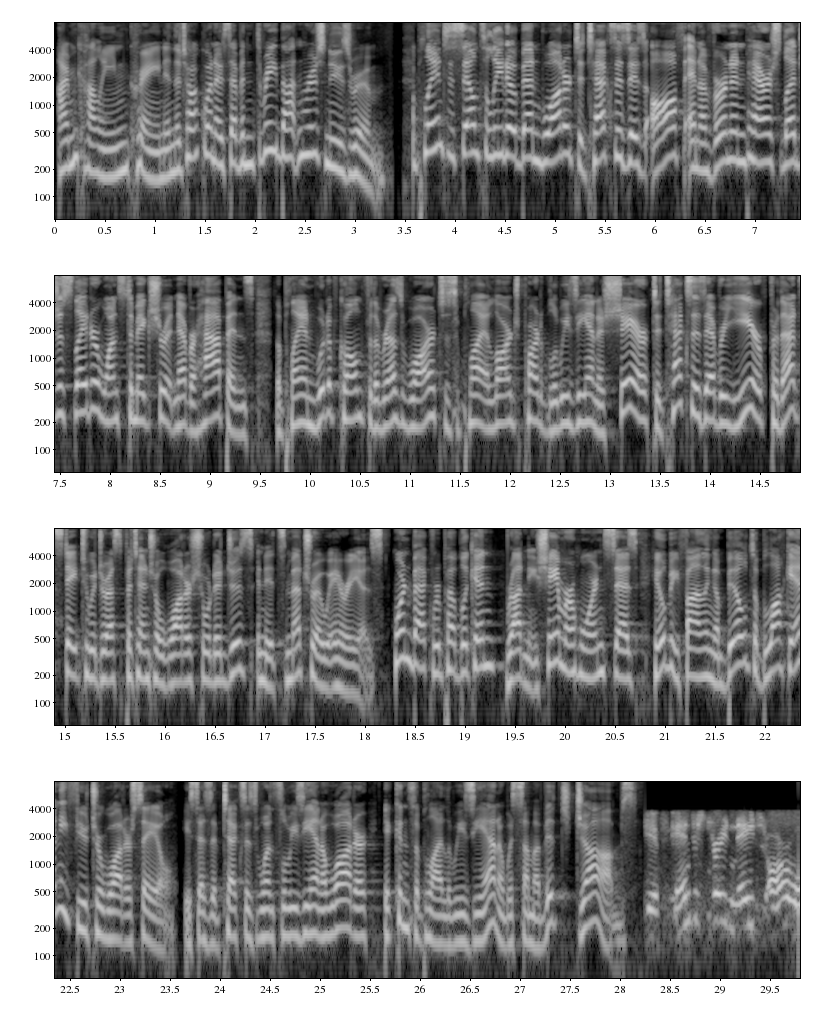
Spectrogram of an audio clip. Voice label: Newscast; Guaranty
